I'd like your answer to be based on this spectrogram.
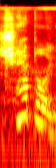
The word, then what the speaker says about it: Chappelle: It's pronounced Chapel, you...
